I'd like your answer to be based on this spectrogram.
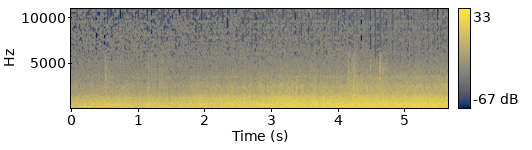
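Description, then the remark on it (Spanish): An elevated train rolls past in a loud, continuous rumbling roar that swells slightly over several seconds, dense and steady throughout, drowning out a knock at a door, with no voices. “Hooker llega ante la puerta indicada y llama, aunque el ruido del tren elevado ahoga la llamada.”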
